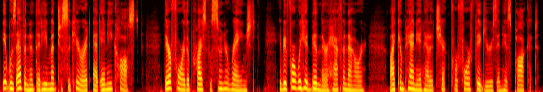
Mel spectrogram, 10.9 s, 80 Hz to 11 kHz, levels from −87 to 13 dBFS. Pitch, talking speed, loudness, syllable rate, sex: 185 Hz, 210 wpm, -20 LUFS, 6.3 syllables/s, female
